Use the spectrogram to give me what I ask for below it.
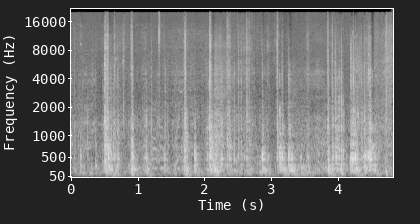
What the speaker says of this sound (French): Donc on enlève nos deux agrafes qui sont sur le devant de la porte.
